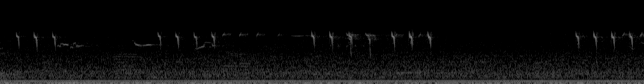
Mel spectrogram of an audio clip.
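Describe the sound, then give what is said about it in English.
A wild bird perched on a spruce across a road gives short, high-pitched flight calls in quick clusters of sharp chips, pausing between bursts, over a steady low hum and faint background noise. “and giving flight calls.”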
